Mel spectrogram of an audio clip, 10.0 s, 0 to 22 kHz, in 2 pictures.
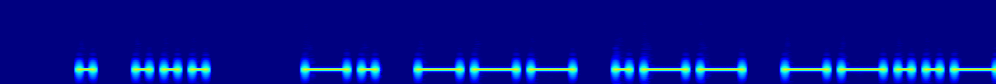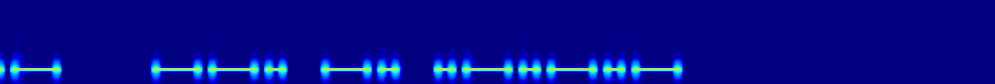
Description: Morse code, heard as a keyed tone, about 17 wpm, 700 Hz. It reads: ES NOW, GN.
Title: Sentences from Top 300 Words and Abbreviations 17wpm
